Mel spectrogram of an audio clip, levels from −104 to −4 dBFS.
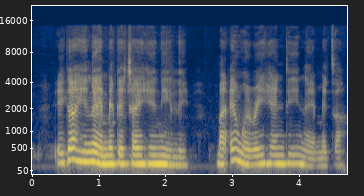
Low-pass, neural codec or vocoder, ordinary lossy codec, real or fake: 14.4 kHz; codec, 44.1 kHz, 7.8 kbps, Pupu-Codec; none; fake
